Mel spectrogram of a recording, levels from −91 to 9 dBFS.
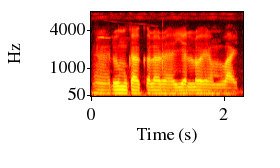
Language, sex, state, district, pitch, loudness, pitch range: Hindi, male, Jharkhand, Palamu, 110 Hz, -19 LUFS, 110-115 Hz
